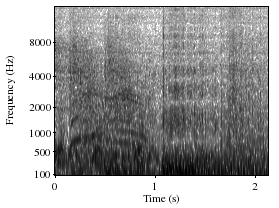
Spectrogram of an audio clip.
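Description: A burst of fire explodes with a rumbling roar.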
